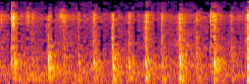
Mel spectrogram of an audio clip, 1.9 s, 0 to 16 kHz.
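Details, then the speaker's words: Respiratory therapy students demonstrate chest physiotherapy: rhythmic hollow cupped-hand clapping at about four per second, avoiding bony protrusions, 3–15 minutes, to loosen secretions; chest percussion. "so how you do percussive percussion is you're going to cup your hands like this like you're like like you're making a little teee pretty much like that so you're just going to"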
